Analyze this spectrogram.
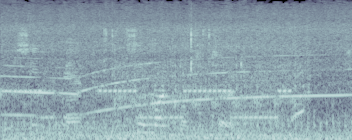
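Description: A fire truck's air horn blares in short blasts.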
